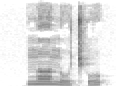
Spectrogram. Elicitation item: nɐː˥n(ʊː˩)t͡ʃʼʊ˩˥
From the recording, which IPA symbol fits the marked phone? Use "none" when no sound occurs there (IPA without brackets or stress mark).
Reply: ʊː˩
